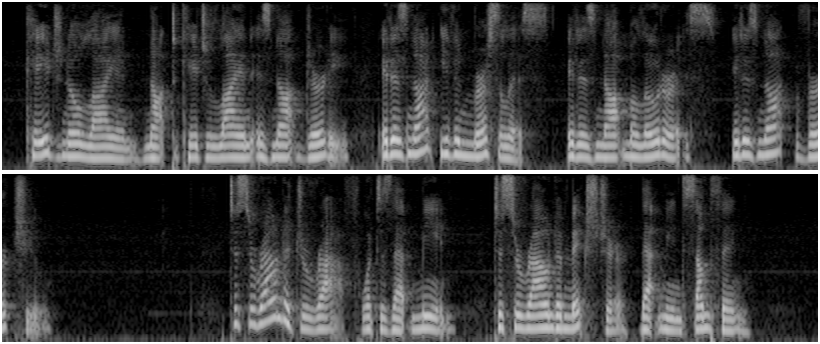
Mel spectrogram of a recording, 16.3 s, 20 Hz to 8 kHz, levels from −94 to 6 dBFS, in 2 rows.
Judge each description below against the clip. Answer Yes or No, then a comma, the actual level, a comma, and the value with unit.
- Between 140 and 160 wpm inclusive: Yes, average, 145 wpm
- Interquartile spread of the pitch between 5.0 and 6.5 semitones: No, narrow, 2.5 semitones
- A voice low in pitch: No, medium, 175 Hz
